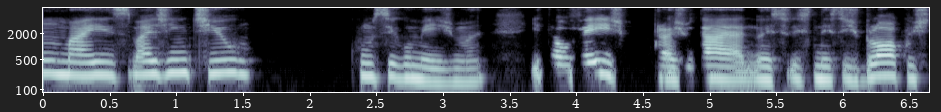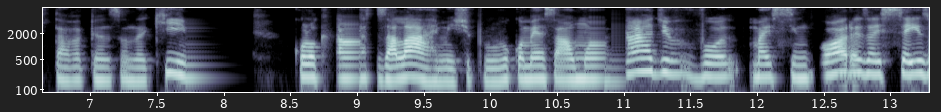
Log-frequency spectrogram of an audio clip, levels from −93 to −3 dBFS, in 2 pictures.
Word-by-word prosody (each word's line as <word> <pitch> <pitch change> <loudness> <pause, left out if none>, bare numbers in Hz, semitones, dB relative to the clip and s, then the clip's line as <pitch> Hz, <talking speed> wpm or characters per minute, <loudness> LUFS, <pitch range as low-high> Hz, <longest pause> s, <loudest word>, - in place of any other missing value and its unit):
mais 220 -1 0
mais 230 -1 0
gentil 245 0 -2 0.7
consigo 200 -2 -3
mesma. 155 -2 -4 0.4
E - - -7
talvez 210 +2 +1 0.3
para 180 - -1
ajudar 175 +1 +1
nesses 175 0 -5
nesses 175 -1 -3
blocos, 200 0 +2
tava 170 -1 -5
pensando 170 0 -5
aqui, 220 +6 -2 0.8
colocar 185 -2 +2
uns 175 - -7
alarmes, 170 -4 +6
tipo 160 0 -6
vou 170 +1 -2
começar 180 0 +1
13:00 180 +9 +2
vou 205 -3 -2
mais 195 -1 -1
5 190 +3 -4
horas, 240 +1 +5
às 230 -1 +1
18:00 235 -1 +2
190 Hz, 125 wpm, -23 LUFS, 175-225 Hz, 0.8 s, alarmes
